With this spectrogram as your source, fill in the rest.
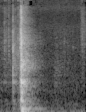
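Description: A piece of cooled homemade sesame brittle (simsimiya), made from toasted sesame and sugar syrup, is snapped apart, giving a single sharp crack with a heavy low thump that fades within a fraction of a second. The brittle breaks cleanly, not sticky or soft, showing it set crisp.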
